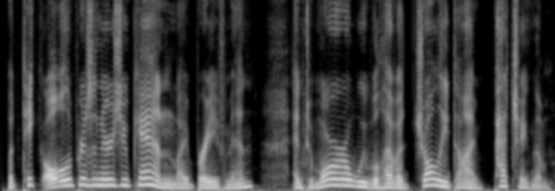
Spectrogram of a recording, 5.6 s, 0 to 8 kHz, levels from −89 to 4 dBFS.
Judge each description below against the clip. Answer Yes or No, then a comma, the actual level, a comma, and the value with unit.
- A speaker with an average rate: No, fast, 225 wpm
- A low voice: No, high, 190 Hz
